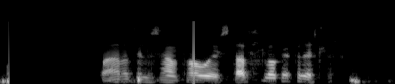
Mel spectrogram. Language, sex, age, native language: Icelandic, male, 50-59, Icelandic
